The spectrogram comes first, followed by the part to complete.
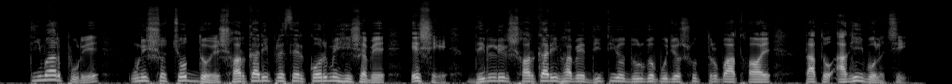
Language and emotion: Bengali, neutral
